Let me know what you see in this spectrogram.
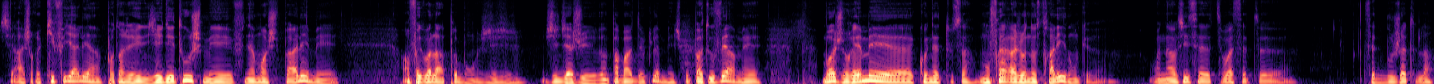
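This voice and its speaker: The voice has a dark, mellow tone and ordinary pitch variation, moving at a very fast pace with long, frequent pauses in a very clean recording with a silent background and a dry, close sound with no echo. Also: man, fairly low pitch for a man. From France, Île-de-France (Paris region). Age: 30s. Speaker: former professional footballer. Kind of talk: podcast interview. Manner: casual, hesitant with repetitions.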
